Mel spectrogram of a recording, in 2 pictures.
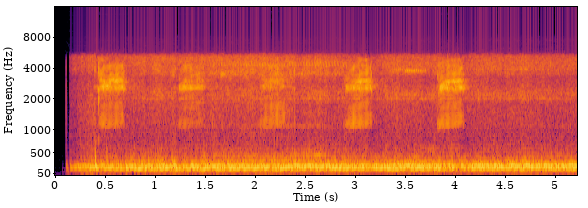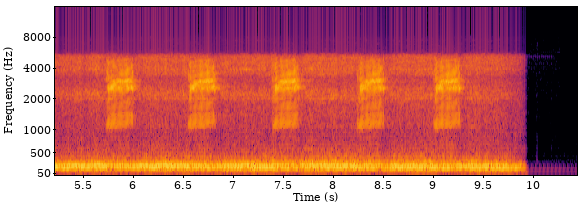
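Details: Squirrel tree frog in Southwest Florida giving raspy, nasal, duck-like quacks, said to sound like an angry squirrel, repeated in short bursts over a low rumble.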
